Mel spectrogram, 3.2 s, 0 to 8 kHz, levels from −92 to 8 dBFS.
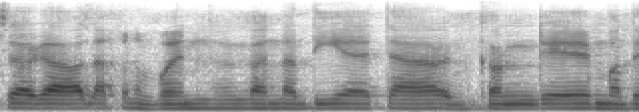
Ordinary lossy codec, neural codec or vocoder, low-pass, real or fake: none; codec, 16 kHz, 1 kbps, X-Codec, HuBERT features, trained on general audio; none; fake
